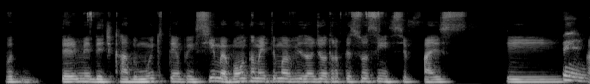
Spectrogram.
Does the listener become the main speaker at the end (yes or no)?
yes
